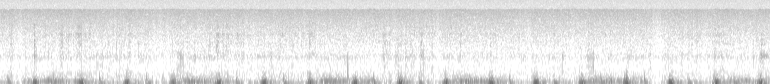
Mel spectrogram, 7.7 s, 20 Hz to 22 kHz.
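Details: Heart sounds recorded with pressure on the chest during squats: rapid, regular thumping heartbeat at about 130 beats a minute with muffled movement noise, heart rate raised by exercise.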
